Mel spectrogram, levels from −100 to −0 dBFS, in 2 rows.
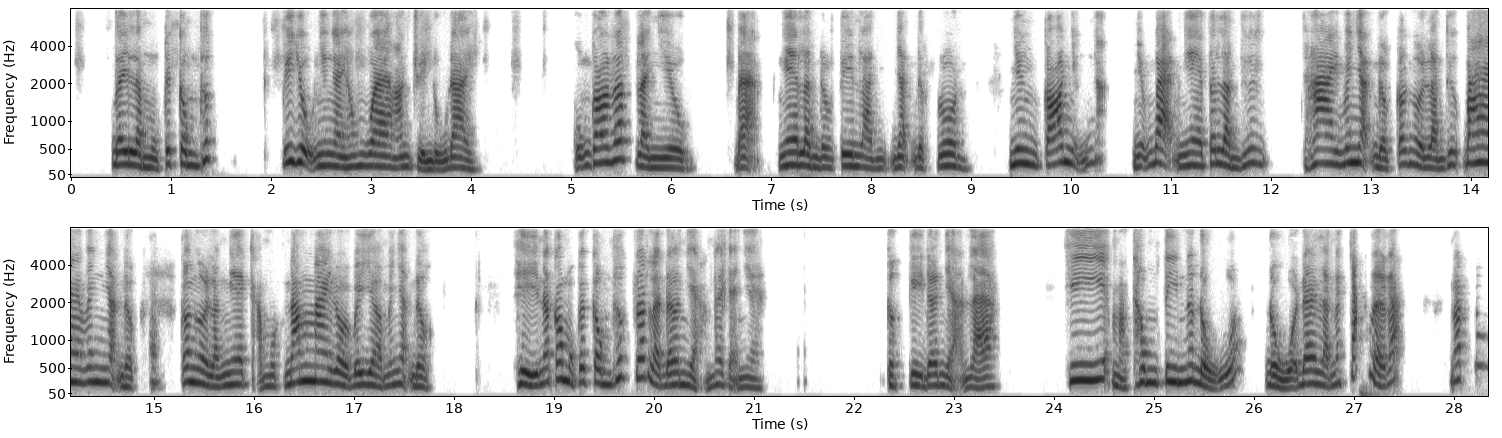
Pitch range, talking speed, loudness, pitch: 180-255 Hz, 210 wpm, -23 LUFS, 210 Hz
